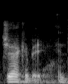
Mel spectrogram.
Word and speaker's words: Jacobi: Derek Jacobi.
